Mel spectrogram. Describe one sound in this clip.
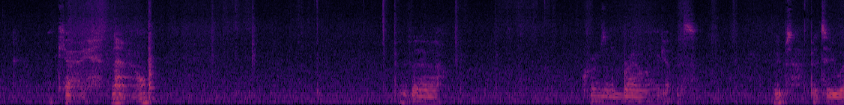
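A man speaks calmly close by, in short phrases.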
